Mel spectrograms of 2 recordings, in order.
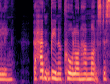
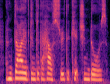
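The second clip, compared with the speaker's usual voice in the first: ordinary delivery, nothing marked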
